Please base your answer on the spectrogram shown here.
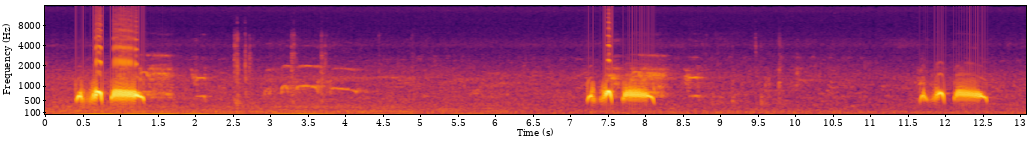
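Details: Spotted dove used as a decoy bird, its loud calling meant to provoke rival doves; three coo phrases, each two short notes then a longer drawn-out coo, repeated roughly every five to six seconds, faint other bird notes between.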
